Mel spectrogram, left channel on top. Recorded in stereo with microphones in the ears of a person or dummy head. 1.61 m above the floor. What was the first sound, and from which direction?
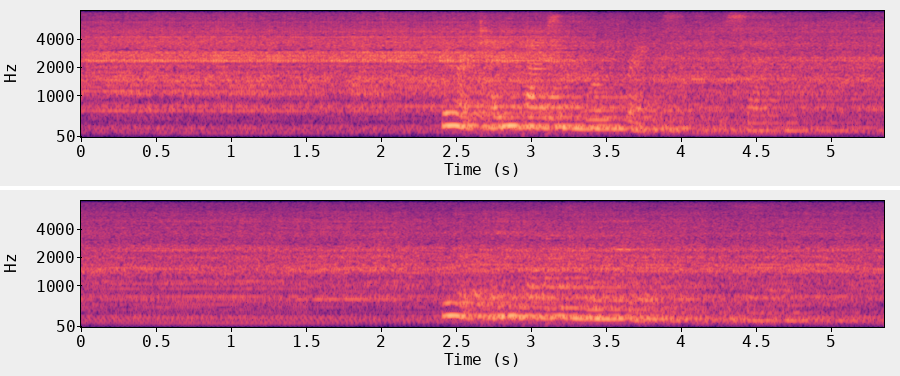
A woman speaking, 80° left.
